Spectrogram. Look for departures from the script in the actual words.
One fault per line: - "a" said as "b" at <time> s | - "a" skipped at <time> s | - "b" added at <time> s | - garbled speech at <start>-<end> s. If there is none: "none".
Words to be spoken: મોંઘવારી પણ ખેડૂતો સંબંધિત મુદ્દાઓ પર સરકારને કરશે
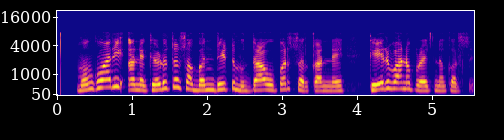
- "પણ" said as "અને" at 0.9 s
- "ઘેરવાનો પ્રયત્ન" added at 4.2 s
